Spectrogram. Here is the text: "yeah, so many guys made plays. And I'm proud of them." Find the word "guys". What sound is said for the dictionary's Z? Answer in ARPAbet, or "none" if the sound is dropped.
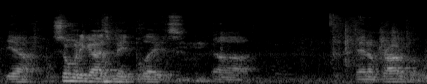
Z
